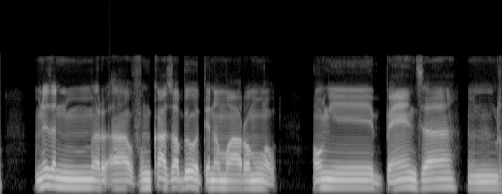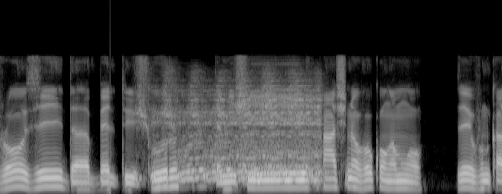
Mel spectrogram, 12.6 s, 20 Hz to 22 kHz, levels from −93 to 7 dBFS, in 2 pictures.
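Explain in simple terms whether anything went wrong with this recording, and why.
Two things went wrong in this speech recording.

Block of digital silence: twice, the sound briefly cut out, so a tiny stretch was filled with nothing. Each gap lasts only milliseconds, at 1.36 s and 7.64 s, and the abrupt cut out and back in makes a small tick.

Feedback howl: from 7.96 s to 10.59 s, two devices in the same room were on the same call, so sound kept circling from loudspeaker to microphone and growing stronger. It becomes a low hum, around 200 Hz, with the sound going round the loop roughly every third of a second.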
